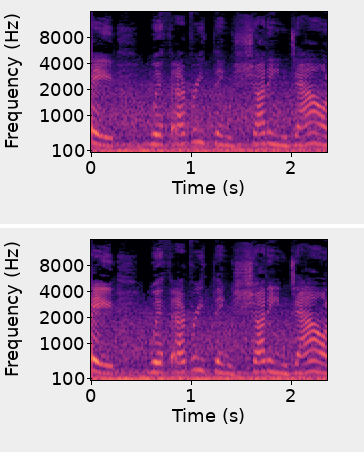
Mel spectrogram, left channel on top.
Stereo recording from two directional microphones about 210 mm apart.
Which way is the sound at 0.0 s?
10° left (ahead or behind).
